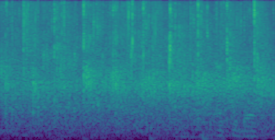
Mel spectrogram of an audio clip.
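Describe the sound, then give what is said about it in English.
An audience applauds to welcome the director of a mission agency, with dense, steady clapping throughout, fairly soft, and some voices mixed in. “So give him a warm hand of welcome.”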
